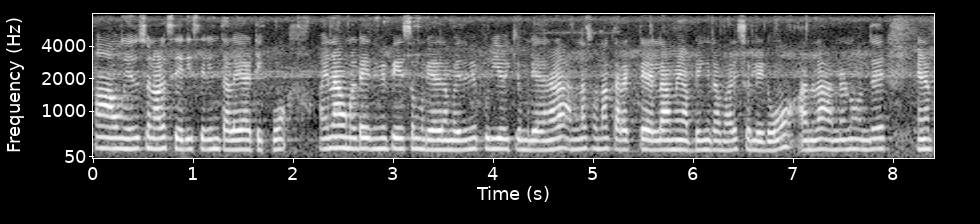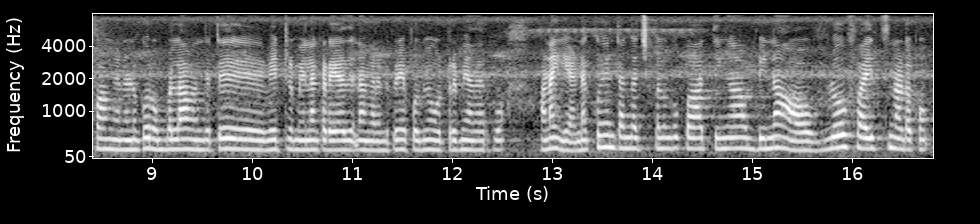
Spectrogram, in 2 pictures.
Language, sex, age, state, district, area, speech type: Tamil, female, 30-45, Tamil Nadu, Mayiladuthurai, rural, spontaneous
